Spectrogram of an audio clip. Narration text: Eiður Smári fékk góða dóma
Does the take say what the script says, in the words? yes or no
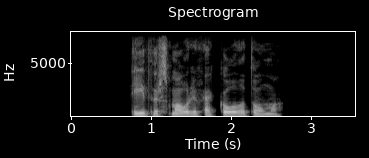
yes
